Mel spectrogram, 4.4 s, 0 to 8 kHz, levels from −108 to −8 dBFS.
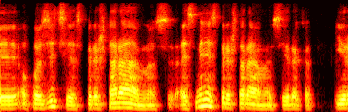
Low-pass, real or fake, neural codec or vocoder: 7.2 kHz; real; none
